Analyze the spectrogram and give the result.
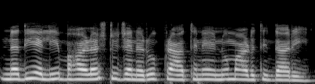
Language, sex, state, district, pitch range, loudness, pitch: Kannada, female, Karnataka, Bidar, 220-240 Hz, -14 LUFS, 235 Hz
